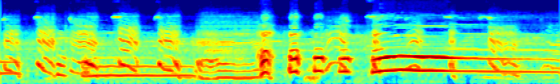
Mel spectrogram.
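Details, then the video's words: A pet dog 'talking' back in a drawn-out vocal exchange: quick wavering whines and yelps, then long steady howled tones that hold, drop lower, and rise again near the end. "Talking to my Dog"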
